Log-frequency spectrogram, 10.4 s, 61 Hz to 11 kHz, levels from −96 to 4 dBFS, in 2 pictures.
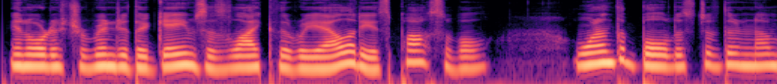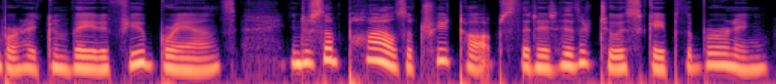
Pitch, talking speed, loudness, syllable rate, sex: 185 Hz, 210 wpm, -17 LUFS, 5.7 syllables/s, female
